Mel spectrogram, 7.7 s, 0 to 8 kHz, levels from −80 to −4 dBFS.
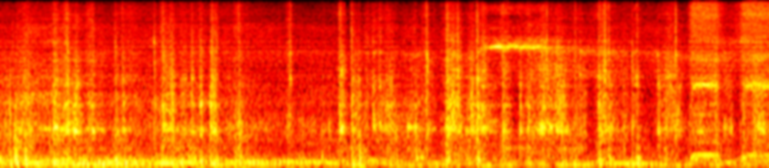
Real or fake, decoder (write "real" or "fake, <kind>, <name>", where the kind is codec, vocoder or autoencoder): fake, autoencoder, DAC-VAE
